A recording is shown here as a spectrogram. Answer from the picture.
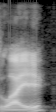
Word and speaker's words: Laet: Um monte de gente fala que é Carlos La, mas eu conversei com o padre lá do Rio de Janeiro que que gosta bastante e tem um artigo de jornal que o próprio Laet fala que a pronúncia dele é assim.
